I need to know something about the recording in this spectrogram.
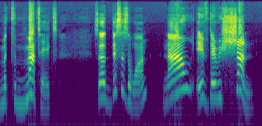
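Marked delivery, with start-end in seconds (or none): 0.0-1.2 third syllable "ma" strongly stressed in "mathematics". Counting syllables in a word, then stress on ma in mathematics. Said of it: "we are gonna give stress on ma".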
